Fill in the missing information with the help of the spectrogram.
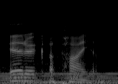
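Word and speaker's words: אֶרֶךְ אַפַּיִם: In Hebrew, the phrase slow to anger is pronounced eric apayam or literally long of nose.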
